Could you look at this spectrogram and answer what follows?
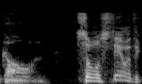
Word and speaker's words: Ghosn: Actually, he pronounces it Ghosn, like a long Ghosn, sound, like rhymes with bone or phone.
